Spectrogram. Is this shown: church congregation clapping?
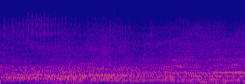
no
